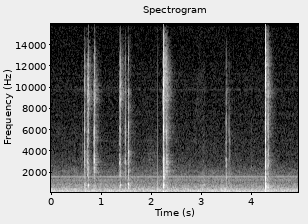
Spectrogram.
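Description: Fingertips type on a Keychron K3 low-profile mechanical keyboard with brown switches, grey plastic keycaps, a metal frame and red backlight. Short, bright key clicks come in scattered bursts over a quiet, low background rumble, each press dying away almost at once, with one sharper press near the end.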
